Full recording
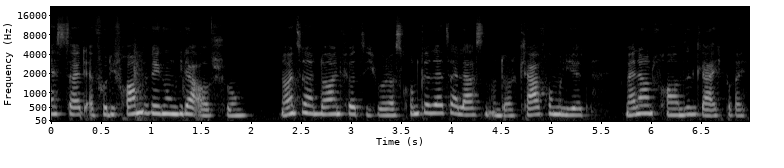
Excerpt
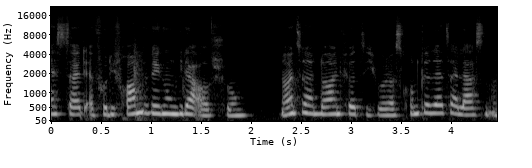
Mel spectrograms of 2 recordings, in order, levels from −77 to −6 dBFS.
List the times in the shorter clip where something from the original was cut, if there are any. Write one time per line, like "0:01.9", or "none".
none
